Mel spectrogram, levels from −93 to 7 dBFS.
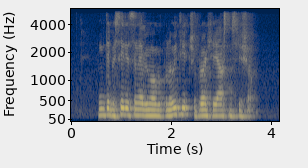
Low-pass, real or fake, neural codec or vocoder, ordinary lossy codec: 5.4 kHz; fake; codec, 16 kHz, 2 kbps, FunCodec, trained on Chinese and English, 25 frames a second; none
